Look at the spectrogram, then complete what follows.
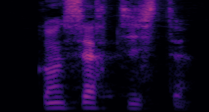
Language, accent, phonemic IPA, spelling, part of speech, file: French, France, /kɔ̃.sɛʁ.tist/, concertiste, noun, LL-Q150 (fra)-concertiste.wav
- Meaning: concert performer (especially a soloist)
